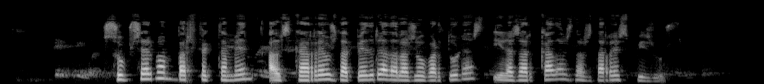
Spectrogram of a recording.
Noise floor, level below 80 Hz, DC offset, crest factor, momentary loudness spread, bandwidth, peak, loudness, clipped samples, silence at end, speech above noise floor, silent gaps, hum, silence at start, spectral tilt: -72 dBFS; -74 dBFS; under 0.1%; 22 dB; 16 LU; 11.5 kHz; 0 dBFS; -21 LUFS; under 0.1%; 0.95 s; 51 dB; none; none; 0.55 s; -4.5 dB/octave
